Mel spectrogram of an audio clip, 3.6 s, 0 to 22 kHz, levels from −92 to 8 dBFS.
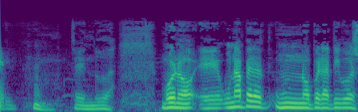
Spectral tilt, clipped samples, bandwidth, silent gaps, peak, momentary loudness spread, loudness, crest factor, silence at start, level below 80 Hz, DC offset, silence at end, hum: -7.5 dB/octave; under 0.1%; 9.8 kHz; none; -2 dBFS; 15 LU; -19 LUFS; 16 dB; 0 s; -58 dBFS; under 0.1%; 0 s; none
